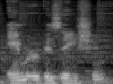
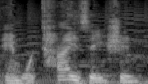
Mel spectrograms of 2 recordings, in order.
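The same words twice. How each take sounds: First: The t is softened to a d-like sound. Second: The t is said as a clear t.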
